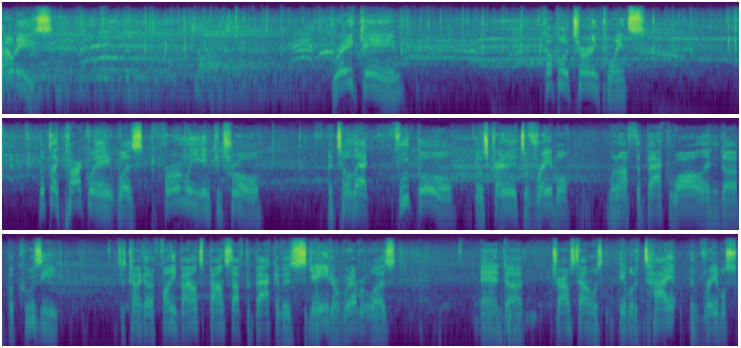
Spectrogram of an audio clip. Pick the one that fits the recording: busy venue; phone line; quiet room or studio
busy venue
